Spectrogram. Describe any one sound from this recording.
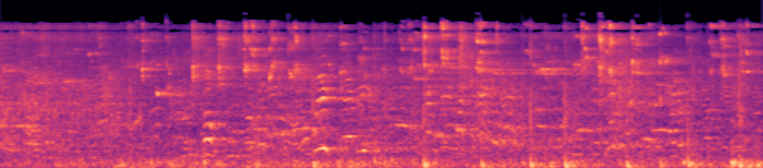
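A basketball bounces on a hard court with a booming echo.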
